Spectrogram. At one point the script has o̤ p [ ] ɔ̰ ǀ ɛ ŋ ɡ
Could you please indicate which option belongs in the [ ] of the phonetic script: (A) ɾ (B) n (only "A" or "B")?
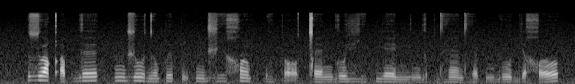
A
